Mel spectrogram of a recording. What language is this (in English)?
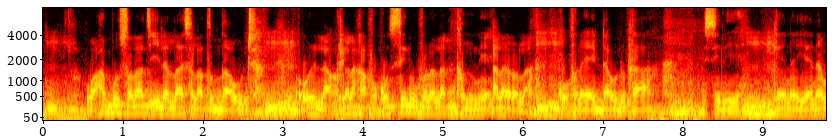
French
